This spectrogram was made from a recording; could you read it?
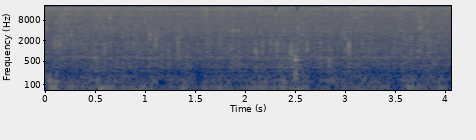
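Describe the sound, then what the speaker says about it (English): Teriyaki-marinated pork pieces sizzle steadily in hot oil, a dense, even crackle and spatter with scattered louder pops, close and continuous with no talking. "All right, so the frying part gonna take a minute. So we're gonna let it fry"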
